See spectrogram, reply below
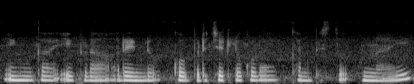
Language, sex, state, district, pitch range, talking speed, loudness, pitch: Telugu, female, Andhra Pradesh, Annamaya, 190-200 Hz, 115 wpm, -19 LUFS, 195 Hz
